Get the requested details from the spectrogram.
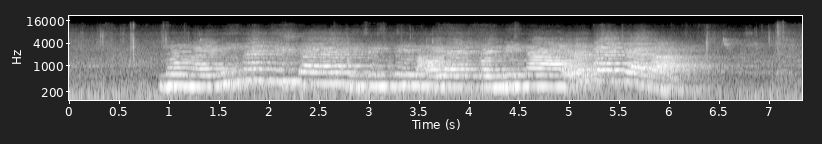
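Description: A man speaks into a microphone over a loudspeaker outdoors.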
